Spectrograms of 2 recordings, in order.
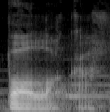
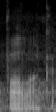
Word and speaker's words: Поллок: Да, вот Татьяна, как наш сегодняшний эксперт по искусству, может более правильно произносить имена художников, особенно Поллока. Поллока, да. Когда дойдем до современного искусства, правильно говорить Поллок, а не Поллок.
